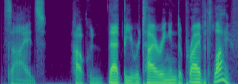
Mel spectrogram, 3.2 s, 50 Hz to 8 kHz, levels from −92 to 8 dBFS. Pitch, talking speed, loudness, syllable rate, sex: 100 Hz, 170 wpm, -21 LUFS, 5.8 syllables/s, male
